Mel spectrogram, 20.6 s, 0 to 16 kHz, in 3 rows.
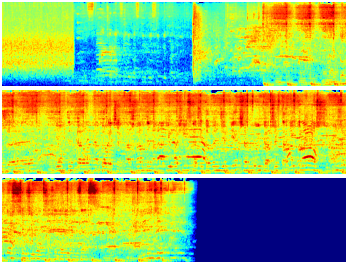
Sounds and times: Music: 5.1 - 17.7
Speech: 6.8 - 15.6, 16.6 - 17.6.

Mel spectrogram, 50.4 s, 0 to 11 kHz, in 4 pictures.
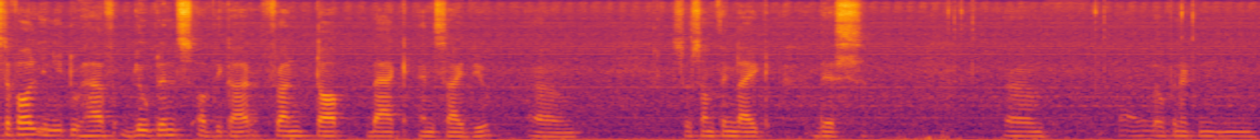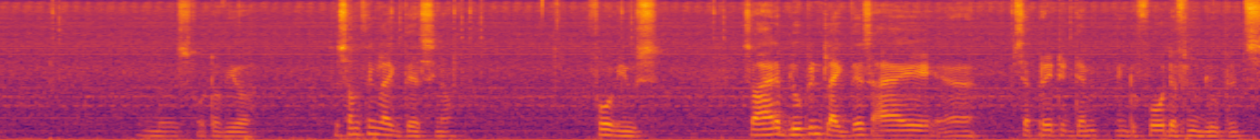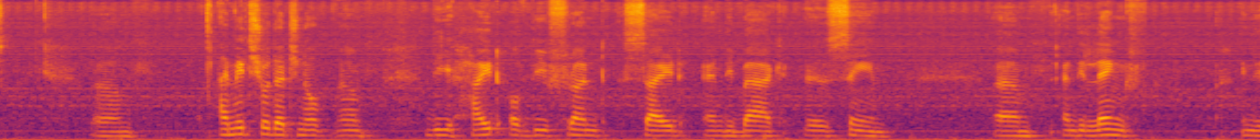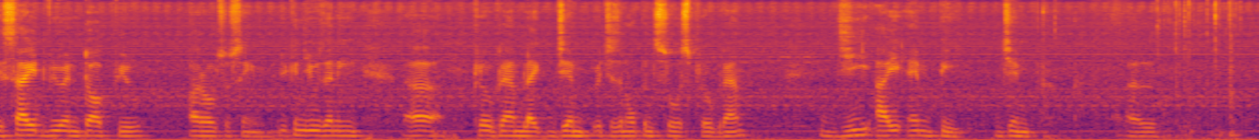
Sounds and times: Speech: 0.0 - 5.8, 6.7 - 8.7, 10.0 - 10.5, 11.2 - 12.6, 14.0 - 15.2, 15.9 - 17.2, 18.5 - 19.2, 20.0 - 25.3, 26.1 - 26.6, 27.2 - 34.2, 35.1 - 36.7, 37.4 - 45.4, 46.0 - 48.4, 49.0 - 49.4.

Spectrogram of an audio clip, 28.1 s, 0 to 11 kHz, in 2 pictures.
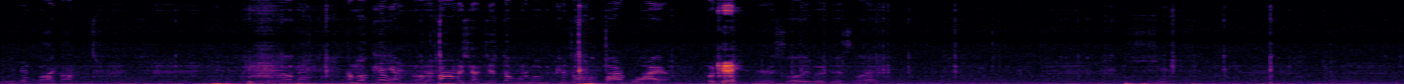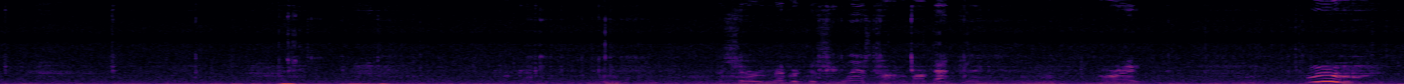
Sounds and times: Speech: 0.0 - 0.8, 2.5 - 8.8, 21.2 - 24.0.

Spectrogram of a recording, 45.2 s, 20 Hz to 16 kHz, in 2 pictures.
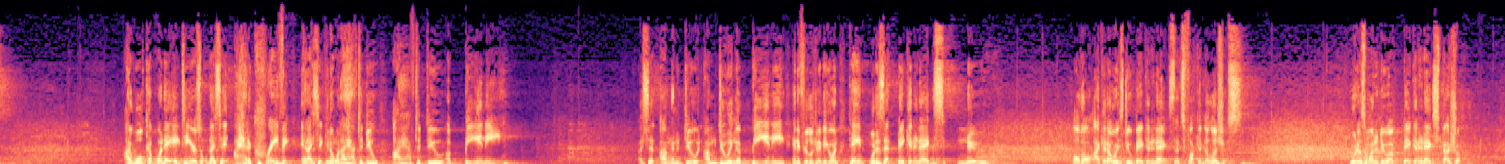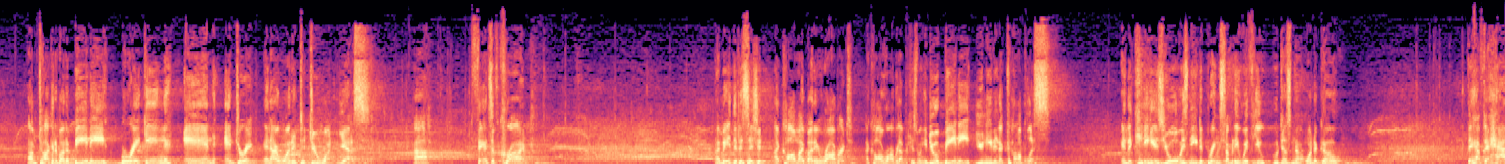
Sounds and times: Speech: 1.8 - 7.7, 9.6 - 14.9, 16.1 - 18.8, 20.2 - 22.0, 23.0 - 28.2, 28.8 - 29.1, 29.7 - 30.7, 33.2 - 38.4, 39.4 - 42.8, 44.6 - 45.1.

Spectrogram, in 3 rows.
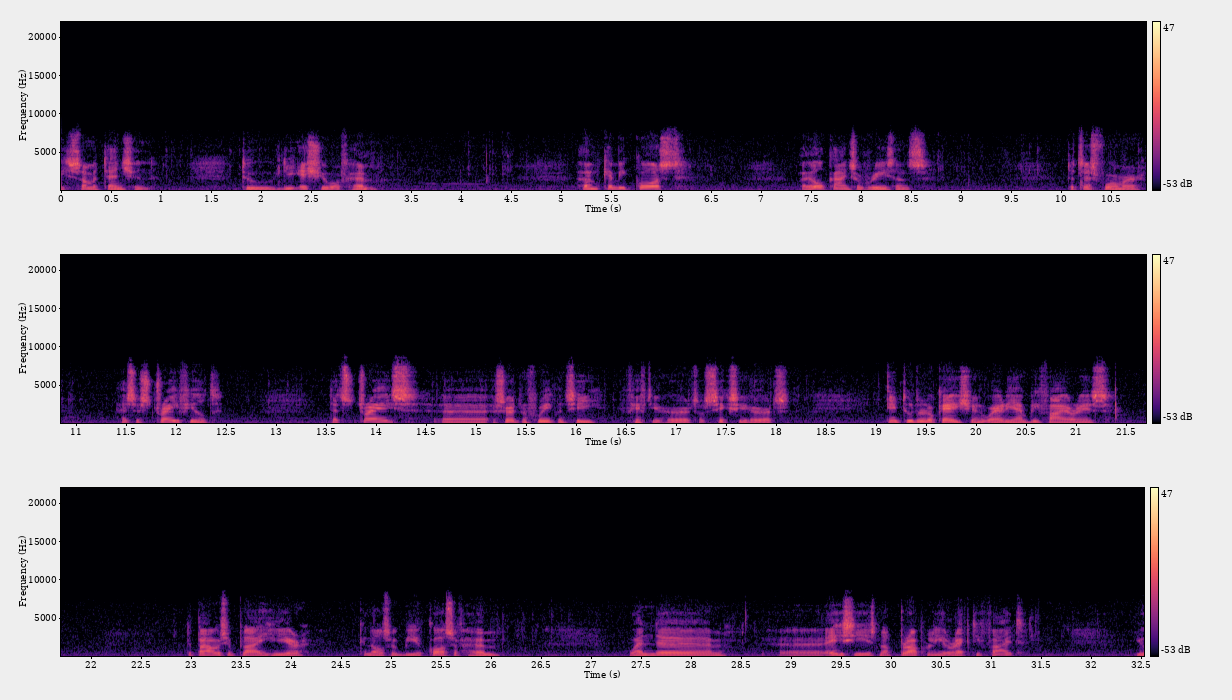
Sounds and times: Speech: 0.0 - 1.0, 1.8 - 3.3, 5.2 - 6.4, 7.4 - 8.8, 10.0 - 12.5, 13.5 - 18.2, 19.1 - 21.4, 23.0 - 26.2, 27.4 - 31.4.

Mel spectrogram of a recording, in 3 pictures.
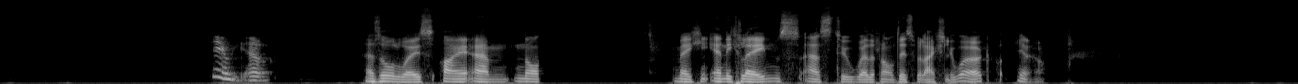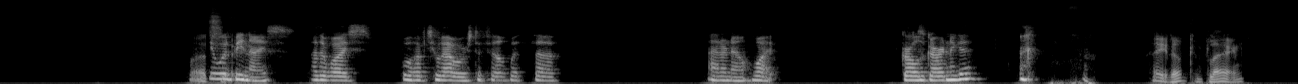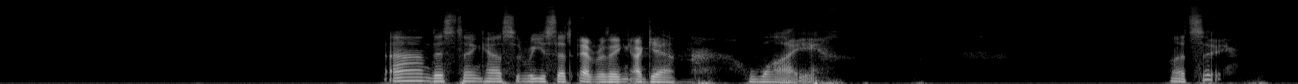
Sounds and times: Speech: 2.2 - 2.7, 3.7 - 5.4, 6.8 - 10.4, 14.9 - 18.6, 20.1 - 20.8, 22.0 - 23.4, 24.5 - 25.4, 29.8 - 34.4, 37.7 - 38.4.

